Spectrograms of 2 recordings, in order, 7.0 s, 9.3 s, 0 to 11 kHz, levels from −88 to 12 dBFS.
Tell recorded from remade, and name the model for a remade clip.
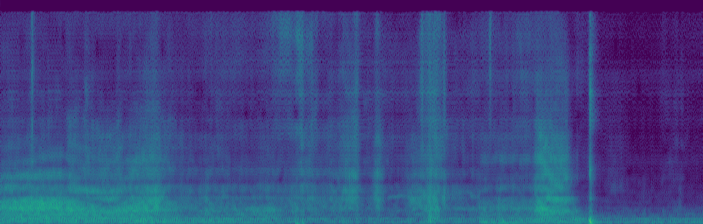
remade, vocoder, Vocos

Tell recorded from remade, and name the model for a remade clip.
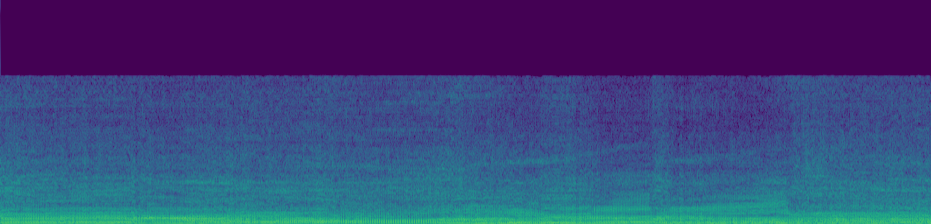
remade, vocoder, Vocos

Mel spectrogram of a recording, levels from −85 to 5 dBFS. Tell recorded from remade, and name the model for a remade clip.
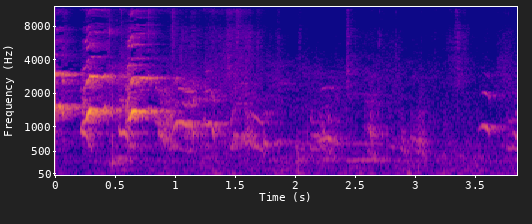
recorded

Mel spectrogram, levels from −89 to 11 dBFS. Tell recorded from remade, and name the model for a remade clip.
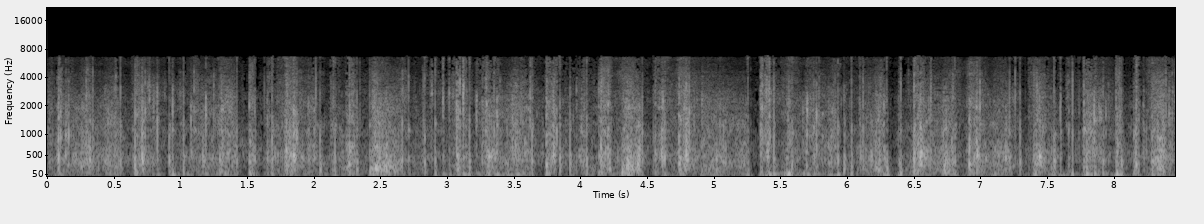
remade, codec, HILCodec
